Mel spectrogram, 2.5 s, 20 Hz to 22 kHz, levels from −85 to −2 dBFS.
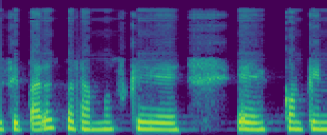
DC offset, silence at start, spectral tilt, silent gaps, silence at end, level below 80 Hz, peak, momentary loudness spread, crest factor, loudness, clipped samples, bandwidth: under 0.1%; 0 s; -7 dB/octave; none; 0 s; -64 dBFS; 0 dBFS; 5 LU; 16 dB; -17 LUFS; under 0.1%; 17 kHz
